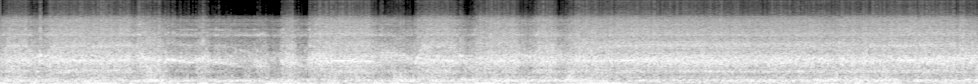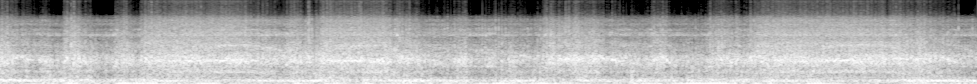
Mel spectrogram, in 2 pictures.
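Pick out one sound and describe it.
A race car engine roars loudly up close, rising and falling as the car accelerates and brakes.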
